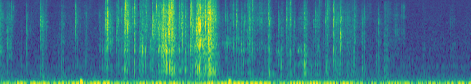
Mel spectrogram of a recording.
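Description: A foil card pack crinkles and tears open close by.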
